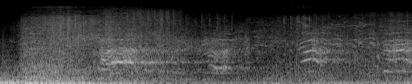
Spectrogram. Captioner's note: yelling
